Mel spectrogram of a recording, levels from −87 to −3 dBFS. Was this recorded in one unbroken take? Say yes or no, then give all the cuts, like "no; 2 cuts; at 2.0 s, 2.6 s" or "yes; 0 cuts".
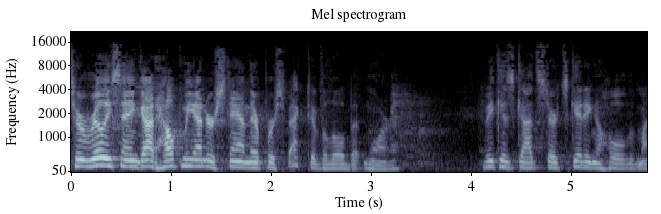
yes; 0 cuts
